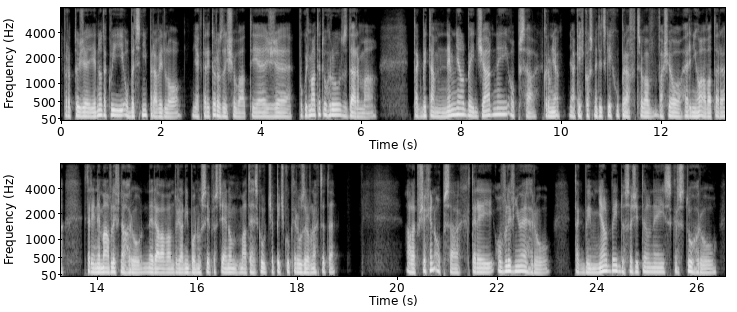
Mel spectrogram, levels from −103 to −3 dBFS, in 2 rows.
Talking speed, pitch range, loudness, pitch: 140 wpm, 110-125 Hz, -18 LUFS, 115 Hz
